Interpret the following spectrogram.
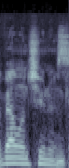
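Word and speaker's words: Valančiūnas: Like, I think his name's Valanciunas. Is that how you say it? Yeah, Valanciunas.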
